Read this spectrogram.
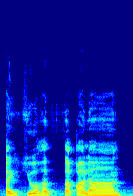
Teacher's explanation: ایھا یا مشدد ہے، یا کو حمزہ کے ساتھ ملا کر پڑھا جائے گا، ہا کو ثا کے ساتھ ملا کر پڑھا جائے گا، ثا مشدد ہے اور نرمی والا حرف ہے، نرمی سے ادا کیا جائے گا۔ لام پر کھڑی زبر ہے، ایک الف کی مقدار کھینچ کے پڑھا جائے گا۔ ثقلان، وقف کی صورت میں زیر گر جائے گی اور نون ساکن ہو جائے گی۔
